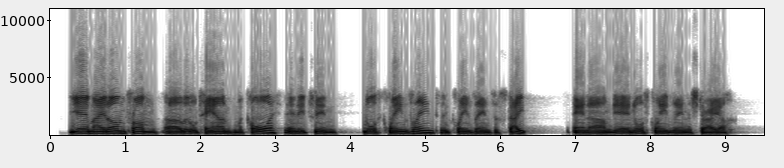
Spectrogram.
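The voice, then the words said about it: Australian accent. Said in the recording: “With that accent, who the hell else talks like that? ... can't take that accent, right?”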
